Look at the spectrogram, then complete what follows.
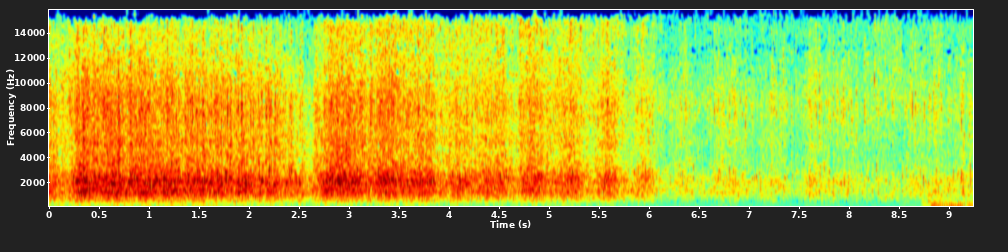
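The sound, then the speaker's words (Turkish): A crowd claps steadily and densely for several seconds as a singer is invited onto the stage, a continuous wash of hand claps with no voices, ending in a brief low thump. “Evet, sizler alkışlıyorsunuz ve ben şöyle sesleniyorum.”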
